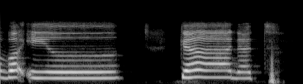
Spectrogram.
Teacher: نون ساکن کے بعد ہم چھپا دیں گے، اخفا ہوگا ، وَإِن نہیں کرنا، وَإِن كَانَتْ الف مد ہے تو مد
